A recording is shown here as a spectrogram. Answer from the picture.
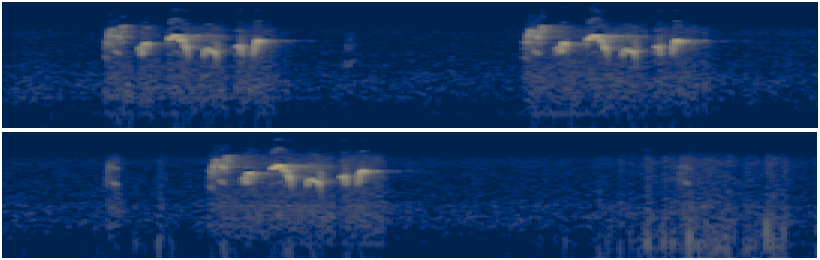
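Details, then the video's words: A decoy bulbul used to attract wild birds repeats the same quick, warbling phrase three times, about every two and a half seconds, with faint rustling at the end. "Burung merbah lekir bay hoach thom gacor bahanan"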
